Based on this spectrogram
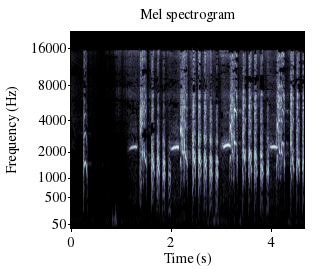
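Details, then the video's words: Grey francolin, known locally as Irani teetar, calling: loud series of harsh broadband notes in rapid bursts, with clear rising whistles near the start of phrases, repeated almost three times a second. "Irani Teetar Ki Awaz | Irani Teetar Voice"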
